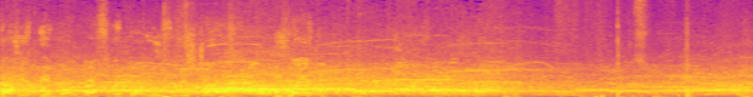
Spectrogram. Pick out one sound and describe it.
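A large crowd cheers and whistles in a big arena.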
